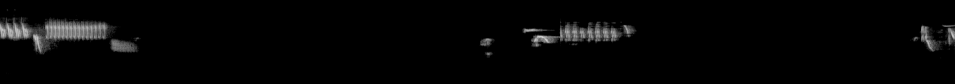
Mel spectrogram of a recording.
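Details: Green-tailed towhee phrases separated by long pauses: a buzzy trill with a falling tail, then a few soft notes leading into another dry buzzing trill, and the start of a third phrase at the close.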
